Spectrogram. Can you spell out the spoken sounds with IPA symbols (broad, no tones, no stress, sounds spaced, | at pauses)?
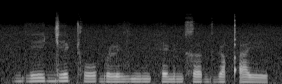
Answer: bʱ e ɟ e ʈʰ o ɡʷ ə ɭ ɪ v ŋ ɪ ŋ h ɛ ɳ ɪ ŋ x ɐ ɡʱ y qʼ e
